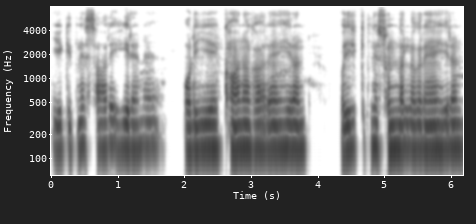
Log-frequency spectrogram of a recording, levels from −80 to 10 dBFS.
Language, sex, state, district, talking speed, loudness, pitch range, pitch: Hindi, male, Uttar Pradesh, Jyotiba Phule Nagar, 205 wpm, -18 LUFS, 130-135 Hz, 135 Hz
